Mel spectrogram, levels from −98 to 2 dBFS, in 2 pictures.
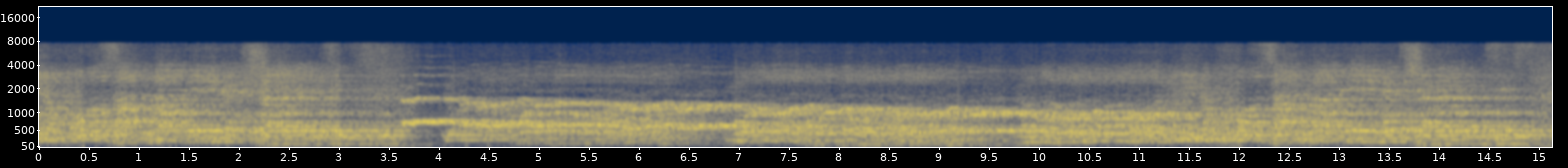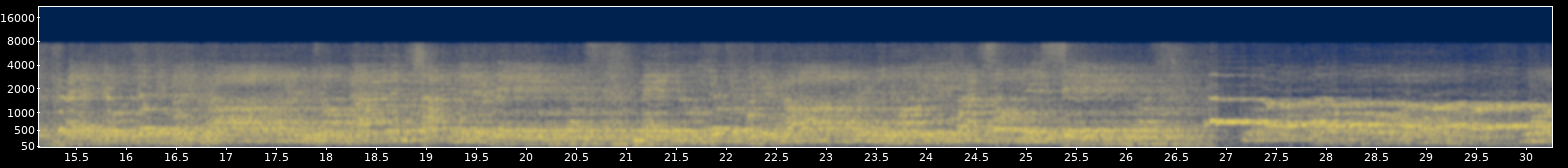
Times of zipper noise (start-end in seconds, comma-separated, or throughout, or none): none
